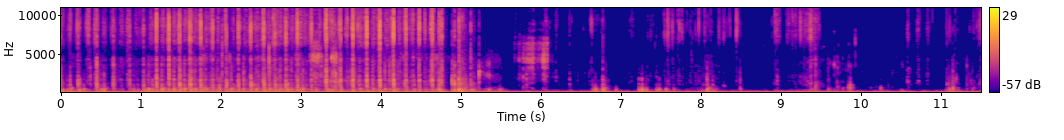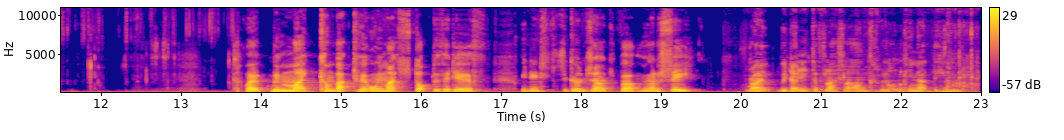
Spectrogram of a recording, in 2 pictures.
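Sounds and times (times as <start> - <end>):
close scratching and rubbing clicks: 0.0 - 13.7, 21.2 - 23.0
steady low hum: 0.0 - 23.0.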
